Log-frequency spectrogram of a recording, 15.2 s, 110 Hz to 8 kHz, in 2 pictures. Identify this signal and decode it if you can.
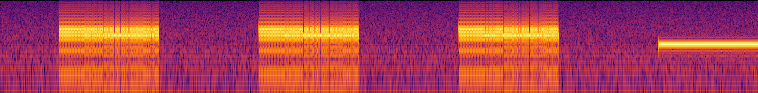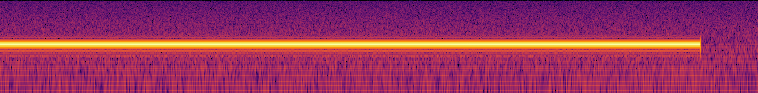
Emergency Alert System (SAME) tones (header bursts, then the 1050 Hz attention tone), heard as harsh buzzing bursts, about 520.83 baud.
